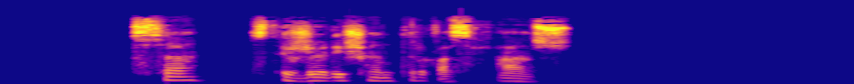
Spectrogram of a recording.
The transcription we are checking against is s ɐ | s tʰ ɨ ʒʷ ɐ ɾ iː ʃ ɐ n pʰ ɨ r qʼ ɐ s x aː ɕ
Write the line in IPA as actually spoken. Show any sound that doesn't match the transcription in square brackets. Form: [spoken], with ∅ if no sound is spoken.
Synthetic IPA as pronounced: s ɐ | s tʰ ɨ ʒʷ ɐ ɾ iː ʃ ɐ n [tʰ] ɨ r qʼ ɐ s [ħ] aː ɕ

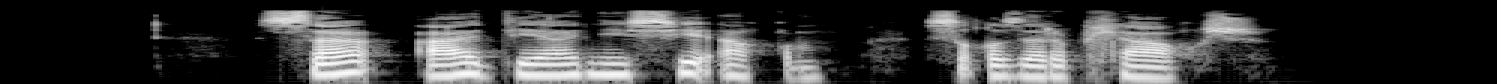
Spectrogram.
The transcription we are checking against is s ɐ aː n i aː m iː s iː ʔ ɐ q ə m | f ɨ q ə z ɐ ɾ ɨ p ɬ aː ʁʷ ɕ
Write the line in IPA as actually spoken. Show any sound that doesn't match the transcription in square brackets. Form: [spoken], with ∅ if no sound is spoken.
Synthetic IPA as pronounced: s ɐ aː [d] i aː [n] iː s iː ʔ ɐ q ə m | [s] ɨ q ə z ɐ ɾ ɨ p ɬ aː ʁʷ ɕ

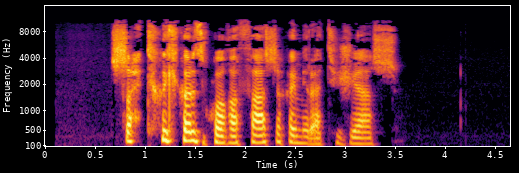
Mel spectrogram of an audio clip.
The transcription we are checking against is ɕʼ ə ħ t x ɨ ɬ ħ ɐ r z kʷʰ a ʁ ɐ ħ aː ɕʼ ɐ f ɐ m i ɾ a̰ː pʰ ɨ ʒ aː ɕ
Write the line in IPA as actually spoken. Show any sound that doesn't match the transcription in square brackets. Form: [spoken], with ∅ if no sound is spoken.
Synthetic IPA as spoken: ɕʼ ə ħ t x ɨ ɬ [x] ɐ r z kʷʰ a ʁ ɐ [f] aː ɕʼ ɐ [x] ɐ m i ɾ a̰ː [tʰ] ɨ ʒ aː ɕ

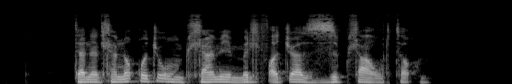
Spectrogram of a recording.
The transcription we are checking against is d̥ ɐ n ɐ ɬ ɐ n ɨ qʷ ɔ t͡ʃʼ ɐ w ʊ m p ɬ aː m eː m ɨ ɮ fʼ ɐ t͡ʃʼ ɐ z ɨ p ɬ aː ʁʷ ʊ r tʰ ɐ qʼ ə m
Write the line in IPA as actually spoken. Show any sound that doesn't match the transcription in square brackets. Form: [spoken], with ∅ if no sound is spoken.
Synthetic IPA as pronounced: d̥ ɐ n ɐ ɬ ɐ n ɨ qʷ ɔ t͡ʃʼ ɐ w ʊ m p ɬ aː m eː m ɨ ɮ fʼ ɐ t͡ʃʼ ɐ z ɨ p ɬ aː ʁʷ ʊ r tʰ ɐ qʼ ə m

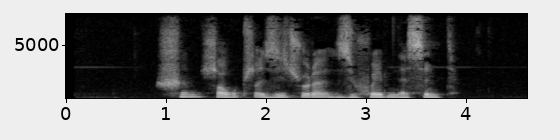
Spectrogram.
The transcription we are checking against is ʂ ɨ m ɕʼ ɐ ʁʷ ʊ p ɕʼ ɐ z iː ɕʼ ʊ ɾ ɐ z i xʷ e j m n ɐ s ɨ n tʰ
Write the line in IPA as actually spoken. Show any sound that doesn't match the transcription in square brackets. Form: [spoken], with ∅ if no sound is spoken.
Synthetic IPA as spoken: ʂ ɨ m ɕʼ ɐ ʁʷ ʊ p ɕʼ ɐ z iː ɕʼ ʊ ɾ ɐ z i xʷ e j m n ɐ s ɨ n tʰ

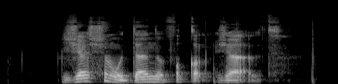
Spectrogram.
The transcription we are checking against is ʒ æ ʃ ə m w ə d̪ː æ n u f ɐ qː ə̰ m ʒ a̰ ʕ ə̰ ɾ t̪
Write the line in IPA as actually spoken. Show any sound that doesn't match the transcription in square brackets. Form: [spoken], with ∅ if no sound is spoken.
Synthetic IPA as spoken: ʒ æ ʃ ə m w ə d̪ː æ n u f [ə] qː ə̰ m ʒ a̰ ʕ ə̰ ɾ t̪

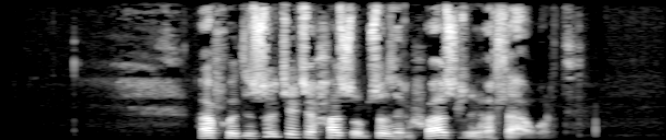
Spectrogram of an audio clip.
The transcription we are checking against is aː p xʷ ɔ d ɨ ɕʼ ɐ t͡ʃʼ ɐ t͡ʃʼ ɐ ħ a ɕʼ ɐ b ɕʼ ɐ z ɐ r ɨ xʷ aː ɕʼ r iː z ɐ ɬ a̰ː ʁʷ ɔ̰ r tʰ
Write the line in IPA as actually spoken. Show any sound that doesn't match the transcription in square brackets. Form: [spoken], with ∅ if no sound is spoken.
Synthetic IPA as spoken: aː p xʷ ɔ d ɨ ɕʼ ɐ t͡ʃʼ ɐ t͡ʃʼ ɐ ħ a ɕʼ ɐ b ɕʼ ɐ z ɐ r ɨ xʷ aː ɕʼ r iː [ʁ] ɐ ɬ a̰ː ʁʷ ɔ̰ r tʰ

